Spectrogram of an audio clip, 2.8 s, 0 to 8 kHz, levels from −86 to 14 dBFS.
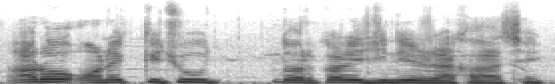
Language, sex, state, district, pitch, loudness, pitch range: Bengali, male, West Bengal, Cooch Behar, 205 Hz, -13 LUFS, 180-220 Hz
